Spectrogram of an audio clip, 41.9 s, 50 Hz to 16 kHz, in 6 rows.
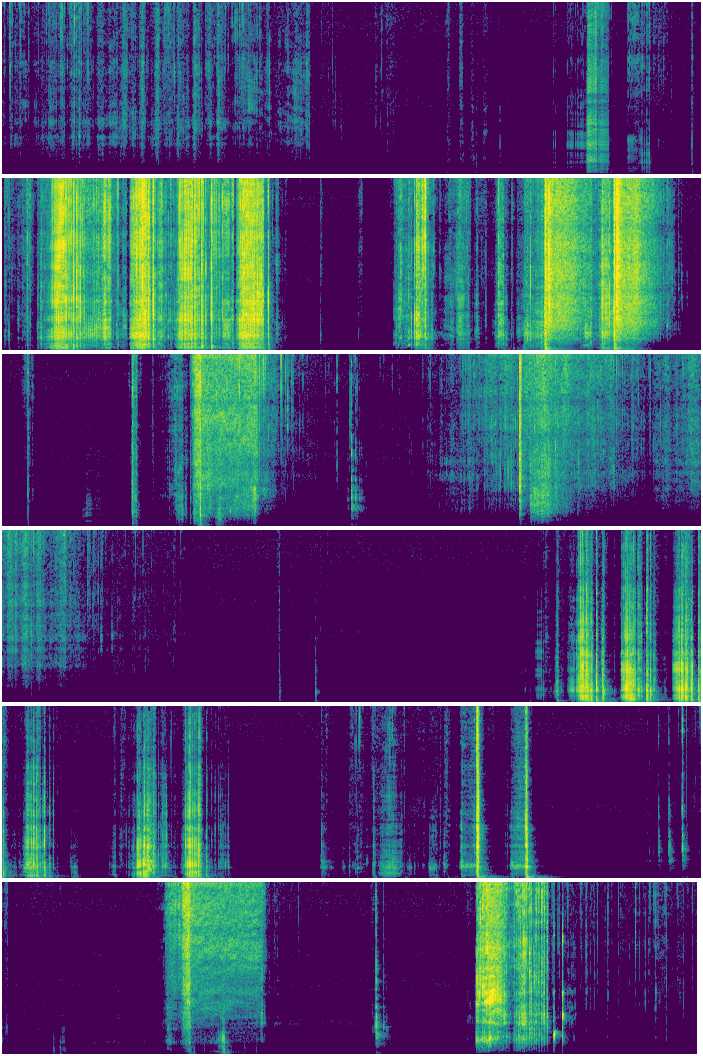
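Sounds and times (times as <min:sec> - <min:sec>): slime being mixed by hand: 0:11.0 - 0:13.7.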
